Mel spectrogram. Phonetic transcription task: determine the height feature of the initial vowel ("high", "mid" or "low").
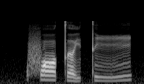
mid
